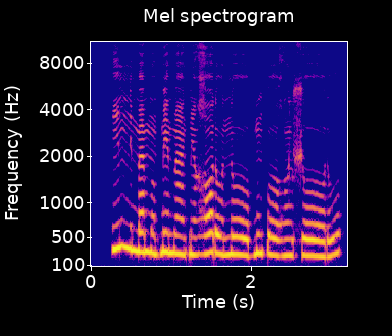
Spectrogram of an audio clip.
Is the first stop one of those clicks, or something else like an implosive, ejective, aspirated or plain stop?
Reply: implosive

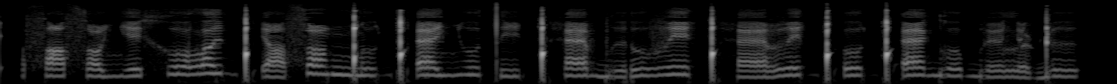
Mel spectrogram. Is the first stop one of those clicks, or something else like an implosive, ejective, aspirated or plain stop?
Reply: click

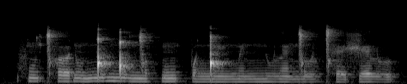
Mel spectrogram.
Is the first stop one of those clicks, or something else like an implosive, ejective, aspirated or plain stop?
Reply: click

